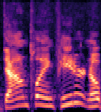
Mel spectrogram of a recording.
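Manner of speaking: ordinary talk, nothing marked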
